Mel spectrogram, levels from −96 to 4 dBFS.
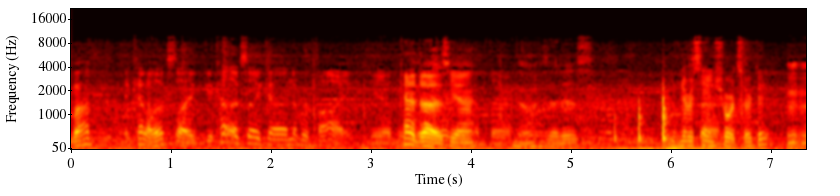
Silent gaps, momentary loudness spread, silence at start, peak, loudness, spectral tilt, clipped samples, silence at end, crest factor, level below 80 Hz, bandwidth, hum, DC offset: none; 15 LU; 0 s; -8 dBFS; -36 LUFS; -5.5 dB/octave; under 0.1%; 0 s; 26 dB; -44 dBFS; 9.8 kHz; none; under 0.1%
